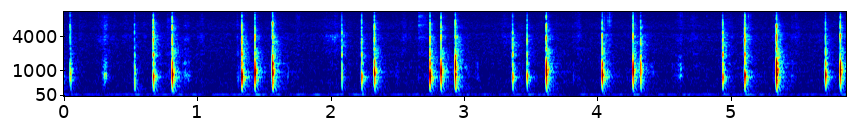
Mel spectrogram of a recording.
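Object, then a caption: Small closed cardboard box. Fingertips tap and lightly scratch the top of a small, hollow, closed kraft-cardboard box resting on a dark table. About 24 short, dry, hollow taps come in quick irregular clusters. Each has a mid-pitched knock that dies away almost at once, with faint scratching between taps.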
